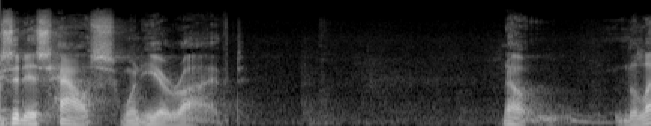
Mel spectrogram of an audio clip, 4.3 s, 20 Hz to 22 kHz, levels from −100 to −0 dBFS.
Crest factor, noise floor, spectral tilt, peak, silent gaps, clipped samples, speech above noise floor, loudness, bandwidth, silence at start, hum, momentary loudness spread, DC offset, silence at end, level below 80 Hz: 24 dB; -70 dBFS; -3.5 dB/octave; -8 dBFS; none; under 0.1%; 40 dB; -30 LUFS; 16 kHz; 0 s; none; 24 LU; under 0.1%; 0 s; -62 dBFS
